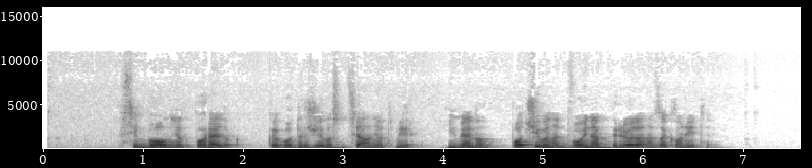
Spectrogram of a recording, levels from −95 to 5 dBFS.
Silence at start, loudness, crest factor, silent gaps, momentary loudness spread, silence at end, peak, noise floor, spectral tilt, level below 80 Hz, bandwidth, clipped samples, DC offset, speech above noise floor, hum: 0.8 s; -23 LUFS; 20 dB; none; 13 LU; 0.9 s; -4 dBFS; -76 dBFS; -8.5 dB/octave; -56 dBFS; 9.8 kHz; under 0.1%; under 0.1%; 54 dB; none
